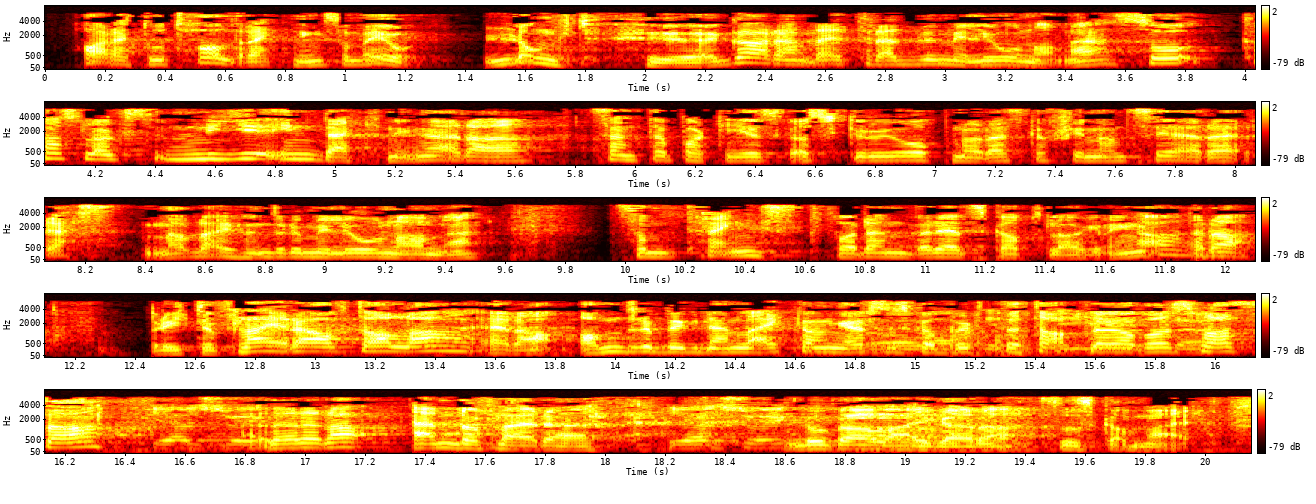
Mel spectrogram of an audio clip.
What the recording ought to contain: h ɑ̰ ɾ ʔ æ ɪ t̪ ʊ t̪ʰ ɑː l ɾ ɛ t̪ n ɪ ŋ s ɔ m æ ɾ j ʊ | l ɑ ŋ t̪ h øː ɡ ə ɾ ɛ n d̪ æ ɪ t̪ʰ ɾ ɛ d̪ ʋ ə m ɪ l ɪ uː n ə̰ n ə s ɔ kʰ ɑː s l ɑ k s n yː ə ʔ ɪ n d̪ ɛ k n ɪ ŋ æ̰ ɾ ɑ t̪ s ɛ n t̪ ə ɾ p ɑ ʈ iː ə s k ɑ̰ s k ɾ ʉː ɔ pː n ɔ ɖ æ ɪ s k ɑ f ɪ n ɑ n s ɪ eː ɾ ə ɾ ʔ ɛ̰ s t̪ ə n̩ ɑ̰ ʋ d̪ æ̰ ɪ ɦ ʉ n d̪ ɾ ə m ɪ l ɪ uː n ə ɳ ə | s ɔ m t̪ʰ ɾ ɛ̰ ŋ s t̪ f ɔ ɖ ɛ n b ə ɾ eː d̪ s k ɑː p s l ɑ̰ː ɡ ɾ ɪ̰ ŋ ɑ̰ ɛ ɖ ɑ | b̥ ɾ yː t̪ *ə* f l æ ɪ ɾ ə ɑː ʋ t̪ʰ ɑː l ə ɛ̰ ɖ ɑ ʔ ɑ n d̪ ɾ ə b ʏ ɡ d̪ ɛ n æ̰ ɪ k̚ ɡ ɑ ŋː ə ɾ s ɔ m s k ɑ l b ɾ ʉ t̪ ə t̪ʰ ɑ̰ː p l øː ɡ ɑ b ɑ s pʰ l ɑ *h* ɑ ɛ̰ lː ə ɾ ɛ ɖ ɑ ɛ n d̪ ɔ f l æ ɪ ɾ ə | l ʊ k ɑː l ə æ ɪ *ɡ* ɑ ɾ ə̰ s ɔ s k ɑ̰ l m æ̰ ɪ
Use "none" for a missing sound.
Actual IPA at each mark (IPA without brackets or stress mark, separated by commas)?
ə, s, ɡ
